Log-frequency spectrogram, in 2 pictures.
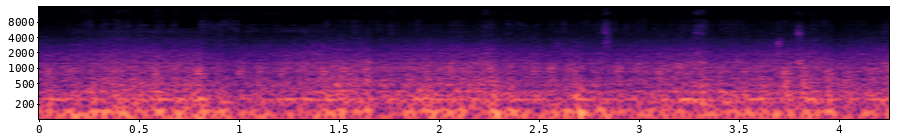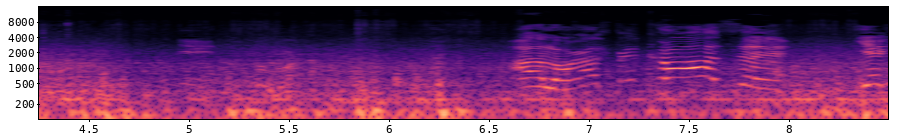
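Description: Steady road and engine noise inside the cabin of a car cruising at highway speed. A man's voice starts speaking near the end.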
